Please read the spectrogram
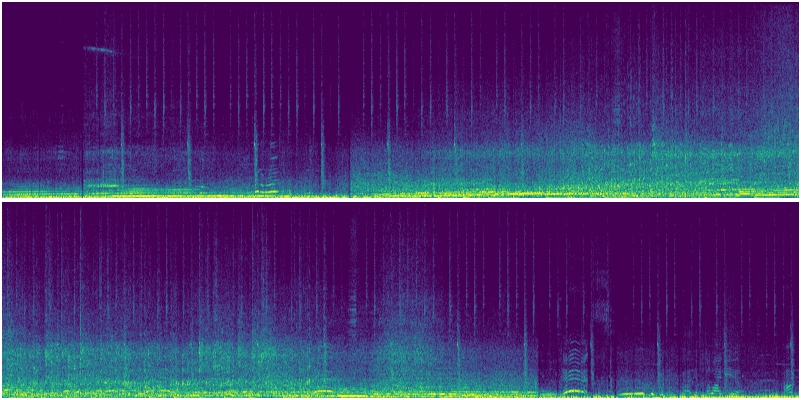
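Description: Supercar engine accelerating hard, its pitch climbing and dropping back several times as it shifts up through the gears. It is loud on the microphone, with rap music playing over it.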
